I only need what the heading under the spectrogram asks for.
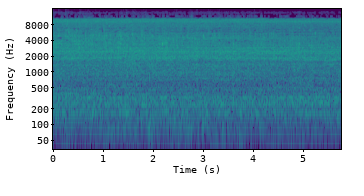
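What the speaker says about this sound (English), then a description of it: "Oh, drain is still on, darn it." An RV washing machine drains water in a steady, loud, continuous gush and rush that holds unchanged throughout, close up with no voices.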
